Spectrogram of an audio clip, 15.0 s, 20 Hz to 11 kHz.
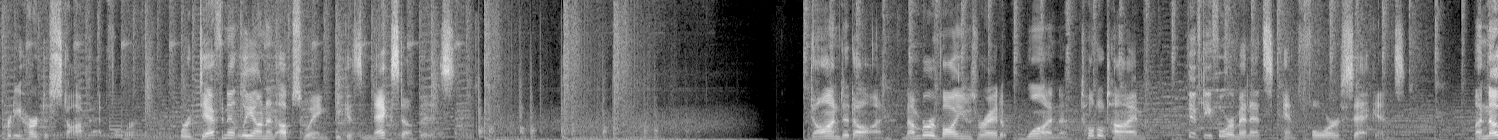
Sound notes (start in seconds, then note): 4.7 DANDADAN logo slam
